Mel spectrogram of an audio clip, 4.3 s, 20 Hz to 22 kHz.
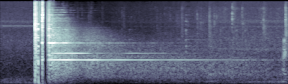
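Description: .223 rifle shot striking an AR500 steel target plate: a sharp loud crack followed at once by a bright metallic clang that rings on with sustained tones, slowly fading over several seconds, with a faint tick near the end.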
